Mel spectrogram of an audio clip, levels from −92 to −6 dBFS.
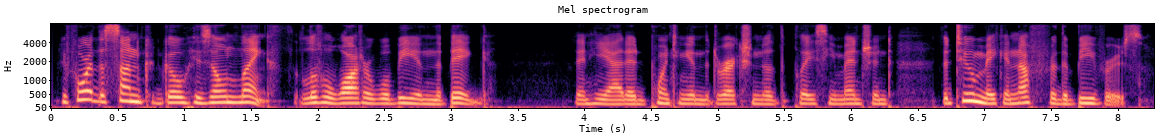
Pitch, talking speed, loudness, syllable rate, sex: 180 Hz, 255 wpm, -18 LUFS, 6.7 syllables/s, female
